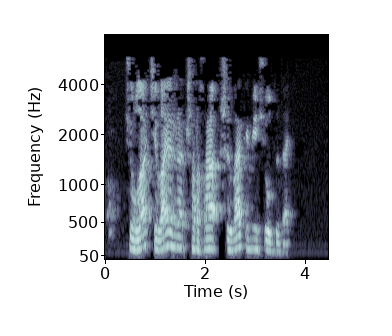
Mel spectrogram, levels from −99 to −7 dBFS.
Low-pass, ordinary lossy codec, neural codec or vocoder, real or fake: 7.2 kHz; MP3, 24 kbps; none; real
